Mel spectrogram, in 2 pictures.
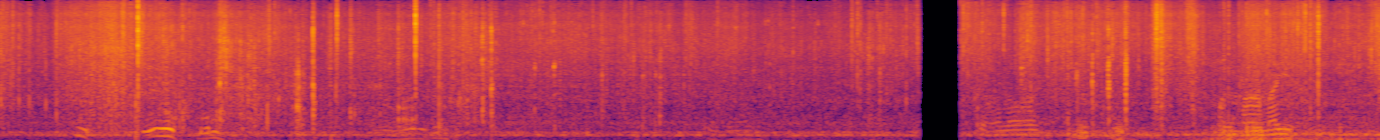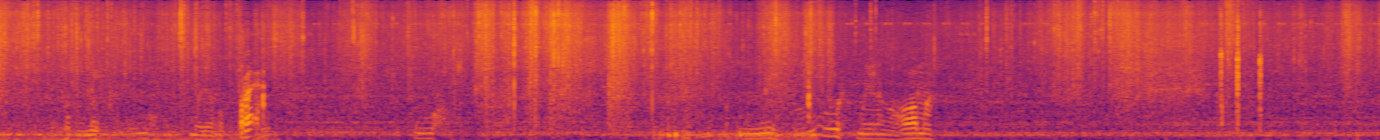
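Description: A swarm of bees hums steadily nearby.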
